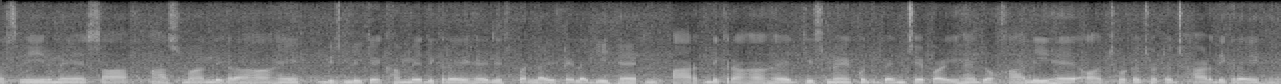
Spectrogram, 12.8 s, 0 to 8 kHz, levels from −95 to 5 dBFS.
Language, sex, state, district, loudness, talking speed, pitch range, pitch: Hindi, male, Chhattisgarh, Balrampur, -21 LUFS, 175 wpm, 110-115 Hz, 110 Hz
